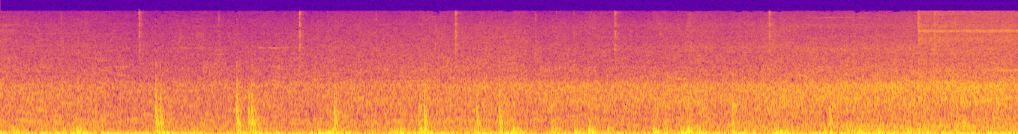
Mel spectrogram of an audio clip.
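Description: Footsteps tap on a hard floor as passengers board a bus.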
